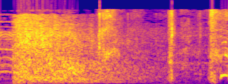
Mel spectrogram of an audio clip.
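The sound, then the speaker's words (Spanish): A gunshot goes off as one loud blast that swells into a broad roar lasting most of a second, then fades, followed by a few smaller thumps. “Cállate, ahí vas a disparar. La cuenta de dos o tres, ¿eh? A la de tres, ¿eh?”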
